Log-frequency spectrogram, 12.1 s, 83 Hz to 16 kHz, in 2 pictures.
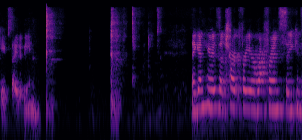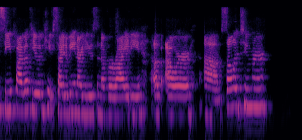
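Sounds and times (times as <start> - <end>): person coughing: 2.2 - 2.6
throat clearing: 2.2 - 2.6
person speaking: 2.2 - 3.2.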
